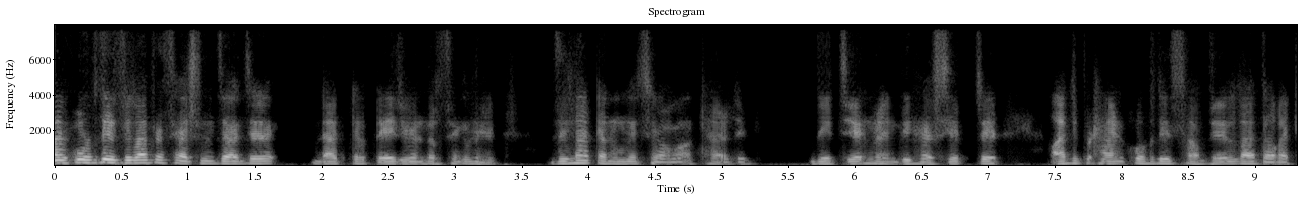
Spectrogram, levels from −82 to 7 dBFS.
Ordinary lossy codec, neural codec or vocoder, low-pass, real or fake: none; codec, 16 kHz, 1 kbps, FreqCodec, smaller model; none; fake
